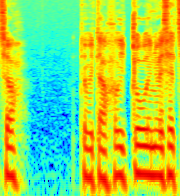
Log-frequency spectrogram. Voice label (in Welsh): "hoedl", Welsh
